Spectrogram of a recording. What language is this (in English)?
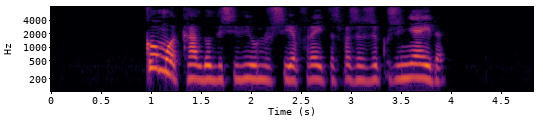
Galician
